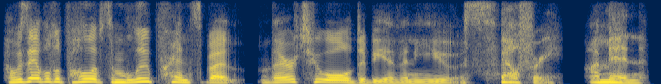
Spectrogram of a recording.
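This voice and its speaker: A woman's voice: mid-range voice, brisk, darkish tone, no room sound, close to an everyday voice. Actress as a young American female crimefighter for a game: focused, wry, tech-savvy, closely recorded and dry. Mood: earnest, focused. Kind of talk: video game voice lines.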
